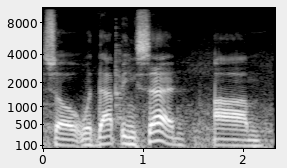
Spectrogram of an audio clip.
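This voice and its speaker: A man co-hosting a casual podcast, talking in a relaxed, easygoing way. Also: lowish voice, slow, noisy background. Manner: relaxed, easygoing, many fillers. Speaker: podcast co-host. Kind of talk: casual chat.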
